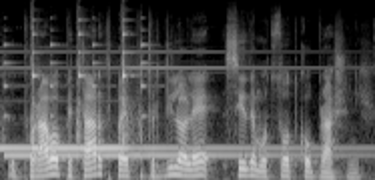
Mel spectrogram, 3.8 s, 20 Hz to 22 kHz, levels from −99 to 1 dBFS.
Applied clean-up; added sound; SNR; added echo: none; Doorbell; 4 dB; none.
